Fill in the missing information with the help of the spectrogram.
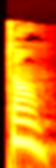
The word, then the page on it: tant: francais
